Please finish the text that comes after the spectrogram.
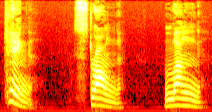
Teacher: Can you hear it? I'm not popping the g really.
